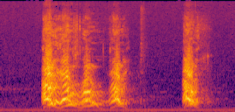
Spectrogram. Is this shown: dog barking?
yes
